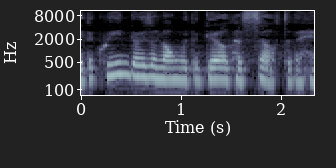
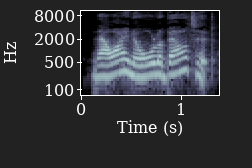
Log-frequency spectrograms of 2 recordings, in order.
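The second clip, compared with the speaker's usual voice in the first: cocky blackbird; 4 semitones higher, 8 dB louder than usual. Acted. Blackbird boasts before flying off.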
